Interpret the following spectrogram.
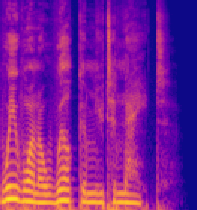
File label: DIALOG, FEM SPOKEN; R&B & Dance; ILIO; Vocal Planet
